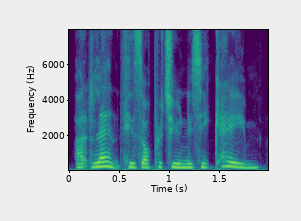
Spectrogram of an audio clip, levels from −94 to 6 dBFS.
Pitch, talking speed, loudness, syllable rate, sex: 210 Hz, 150 wpm, -18 LUFS, 5.0 syllables/s, female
